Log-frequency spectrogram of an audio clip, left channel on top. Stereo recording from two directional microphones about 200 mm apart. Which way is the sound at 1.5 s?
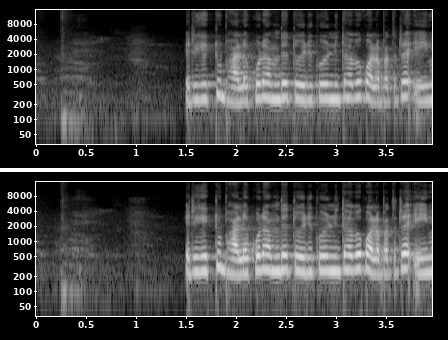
10° right (ahead or behind).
